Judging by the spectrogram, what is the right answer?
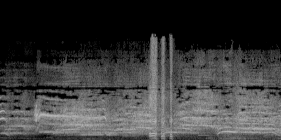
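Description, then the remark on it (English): A chorus of high-pitched children's screams at a six-year-old's birthday party, frightened by a performer in a Bigfoot costume with a blue skirt and a bow. The screams are sustained and overlapping, with frightened wails rising and falling throughout and a brief burst of sharper shrieks midway. “Those don't sound like happy screams.”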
